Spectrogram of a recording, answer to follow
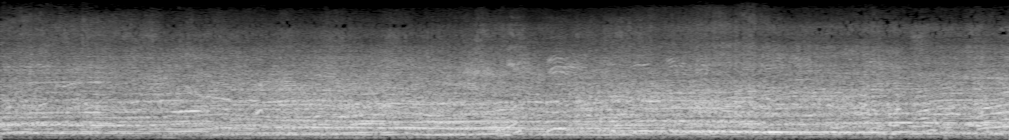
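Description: Several four-cylinder dirt-track stock cars racing together, their engines running hard with overlapping notes that rise and fall as they work around the oval.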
